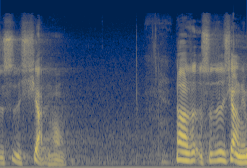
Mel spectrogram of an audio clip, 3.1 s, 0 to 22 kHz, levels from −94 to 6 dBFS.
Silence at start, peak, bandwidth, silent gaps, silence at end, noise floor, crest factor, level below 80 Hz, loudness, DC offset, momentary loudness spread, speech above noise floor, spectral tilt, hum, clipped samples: 0 s; 0 dBFS; 15.5 kHz; none; 0 s; -46 dBFS; 18 dB; -60 dBFS; -17 LUFS; 0.8%; 14 LU; 30 dB; -4 dB/octave; none; under 0.1%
